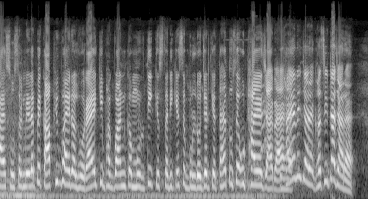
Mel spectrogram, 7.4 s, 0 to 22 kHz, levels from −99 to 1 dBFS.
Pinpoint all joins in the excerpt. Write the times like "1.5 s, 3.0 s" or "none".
none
